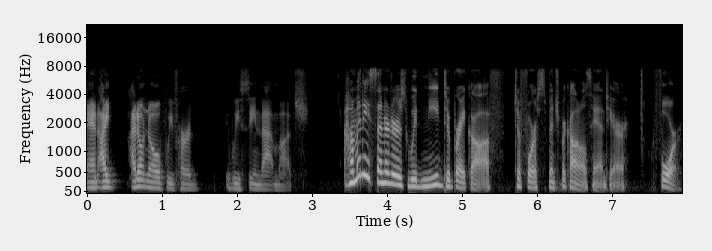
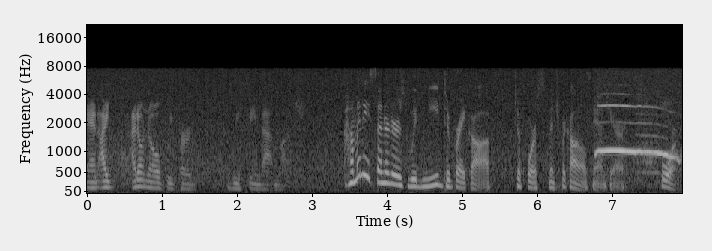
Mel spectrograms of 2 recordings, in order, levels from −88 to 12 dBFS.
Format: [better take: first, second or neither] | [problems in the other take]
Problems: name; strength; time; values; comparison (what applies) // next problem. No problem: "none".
first | background sound (Bird); 4 dB above the speech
